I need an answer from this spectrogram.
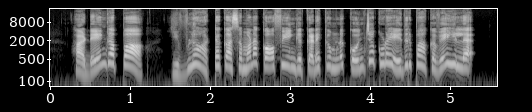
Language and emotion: Tamil, surprised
